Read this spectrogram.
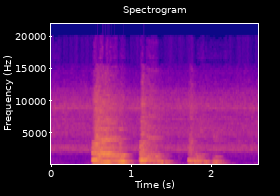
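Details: Adult male coughing in a steamy shower: three wet, loose coughs with some rattle as mucus moves, over steady running water; a productive cough.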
